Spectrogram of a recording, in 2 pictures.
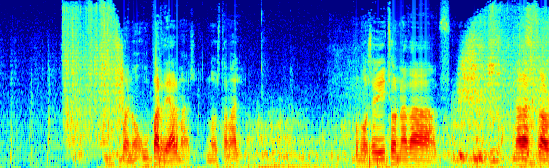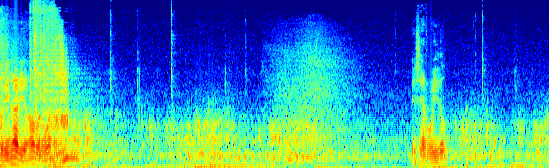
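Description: Water splashes and gurgles as a swimmer dives and moves underwater.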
